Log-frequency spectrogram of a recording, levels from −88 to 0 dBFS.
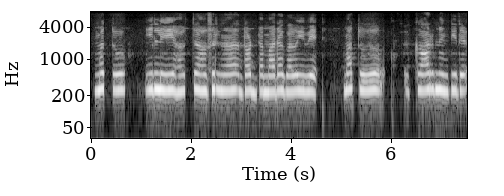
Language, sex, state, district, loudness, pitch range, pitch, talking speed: Kannada, female, Karnataka, Gulbarga, -14 LUFS, 250-265 Hz, 255 Hz, 70 wpm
